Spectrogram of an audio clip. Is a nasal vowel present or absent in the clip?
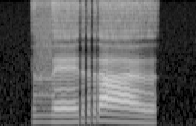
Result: absent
